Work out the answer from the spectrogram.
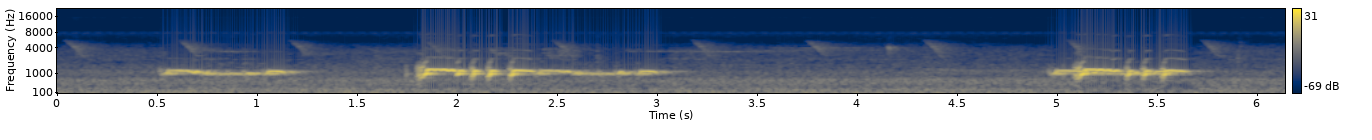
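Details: Clear repeated phrases from a local zebra dove, a lure song for prompting other doves to sing: a soft purring phrase, then a louder run of quick clipped coos into a long held note, repeated about three seconds later.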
